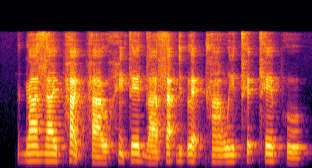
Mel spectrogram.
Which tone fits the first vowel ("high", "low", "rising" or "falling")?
high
